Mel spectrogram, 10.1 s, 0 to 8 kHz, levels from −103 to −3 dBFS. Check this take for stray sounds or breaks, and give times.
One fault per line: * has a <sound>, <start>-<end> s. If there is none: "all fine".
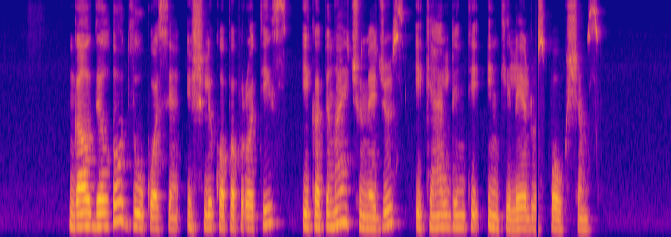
* has a dropout, 8.0-8.1 s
